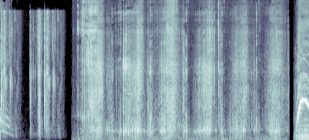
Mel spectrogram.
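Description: A person biting into a snack coated in small red candy beads, with a few sharp crunches about half a second in, then steady crunchy chewing, a little over two chews a second.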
